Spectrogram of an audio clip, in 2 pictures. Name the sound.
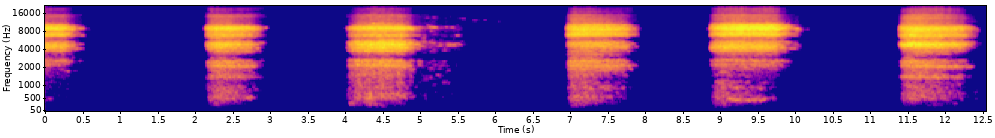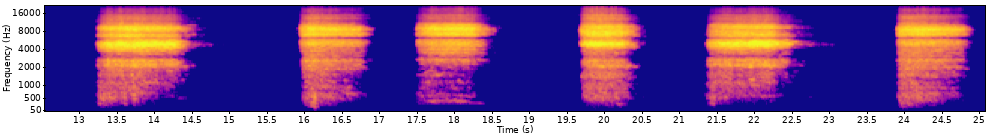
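yogic alternate nostril breathing, inhaling through left nostril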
